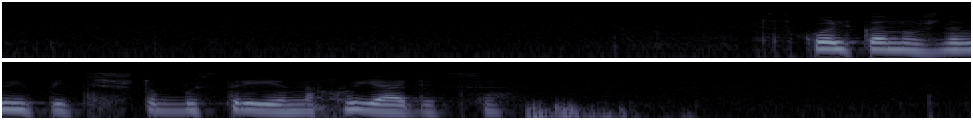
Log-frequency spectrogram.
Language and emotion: Russian, angry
